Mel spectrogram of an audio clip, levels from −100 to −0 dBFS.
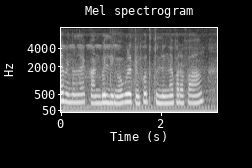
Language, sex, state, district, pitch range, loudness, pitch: Chakma, female, Tripura, Dhalai, 225-250 Hz, -14 LUFS, 235 Hz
